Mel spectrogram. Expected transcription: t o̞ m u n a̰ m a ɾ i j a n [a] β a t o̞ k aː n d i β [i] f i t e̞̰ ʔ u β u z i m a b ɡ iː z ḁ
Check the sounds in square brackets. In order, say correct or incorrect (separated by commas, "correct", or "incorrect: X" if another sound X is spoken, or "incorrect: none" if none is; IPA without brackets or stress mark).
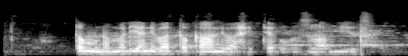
incorrect: i, incorrect: a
